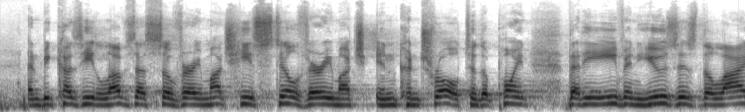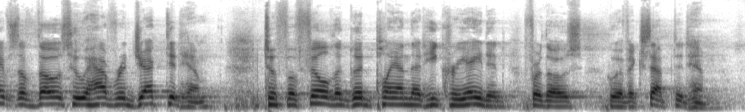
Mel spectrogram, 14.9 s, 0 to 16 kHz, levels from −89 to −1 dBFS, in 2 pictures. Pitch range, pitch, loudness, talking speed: 155-185 Hz, 175 Hz, -17 LUFS, 175 wpm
